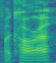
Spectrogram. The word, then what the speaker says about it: Makara: It's Makara, I understand. Or at least that's how I pronounce Gamzy's last name.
